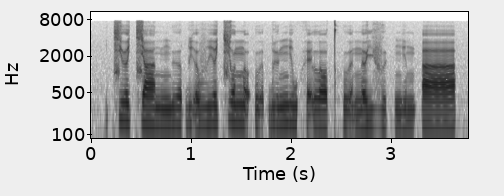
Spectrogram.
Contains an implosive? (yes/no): yes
